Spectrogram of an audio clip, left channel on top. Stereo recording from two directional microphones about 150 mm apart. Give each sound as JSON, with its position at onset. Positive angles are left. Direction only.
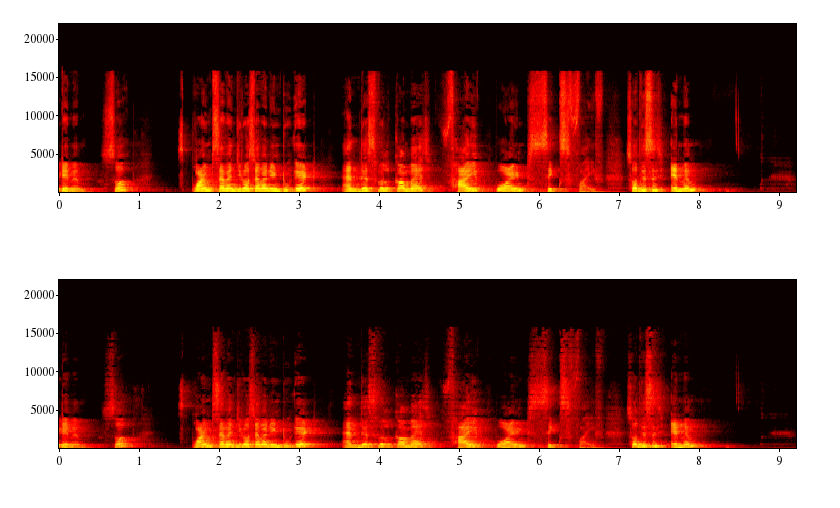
{"t": 0.0, "sound": "a woman's voice", "side_deg": 50}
